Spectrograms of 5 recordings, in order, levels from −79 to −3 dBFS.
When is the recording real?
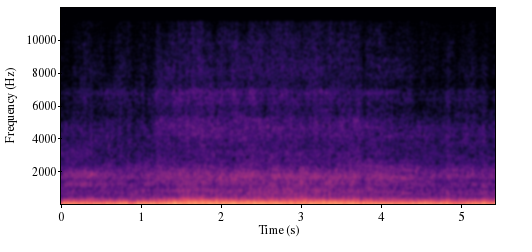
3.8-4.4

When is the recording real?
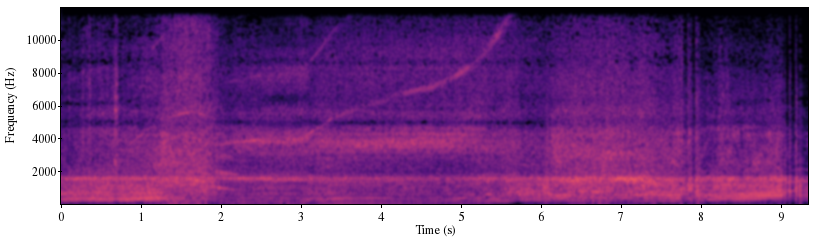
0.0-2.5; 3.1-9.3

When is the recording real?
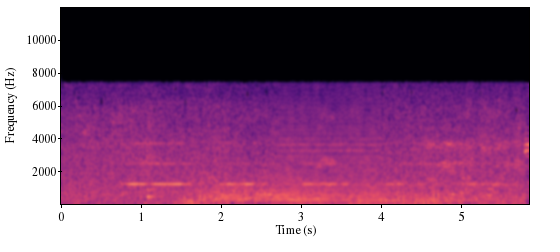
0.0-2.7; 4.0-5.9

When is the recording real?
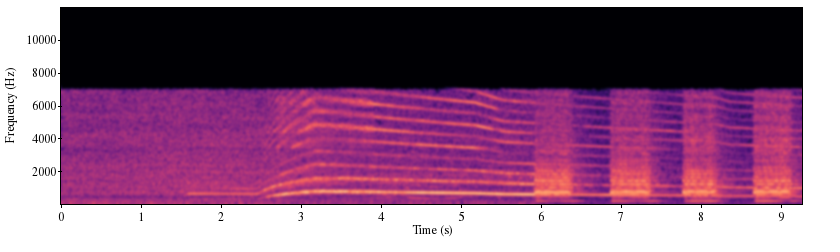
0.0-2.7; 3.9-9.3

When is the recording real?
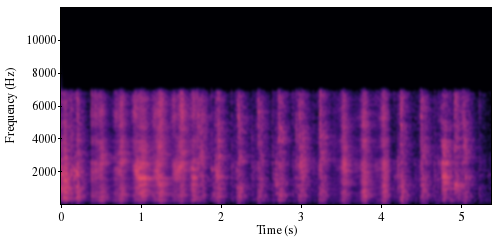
0.0-0.4; 1.7-3.4; 4.1-5.4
